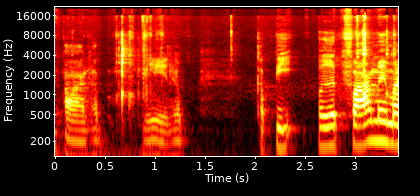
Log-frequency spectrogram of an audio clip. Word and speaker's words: กะปิ: นะ ครับนี่ นะ ครับ กะปิ เปิด ฝา ใหม่ ๆ เลย นะ ครับ ท่าน ผู้ ชม นี่ อ่าน ว่า กะปิ นะ ครับ ไม่ ใช่ กะปิ นะ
